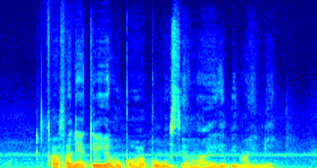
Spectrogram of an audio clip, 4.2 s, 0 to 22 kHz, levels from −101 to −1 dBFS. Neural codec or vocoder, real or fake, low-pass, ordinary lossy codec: codec, 44.1 kHz, 7.8 kbps, Pupu-Codec; fake; none; none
